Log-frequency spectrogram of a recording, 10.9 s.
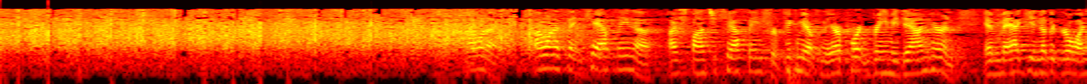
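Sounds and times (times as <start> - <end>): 
audience applause: 0.0 - 5.9
speech: 5.4 - 10.8.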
